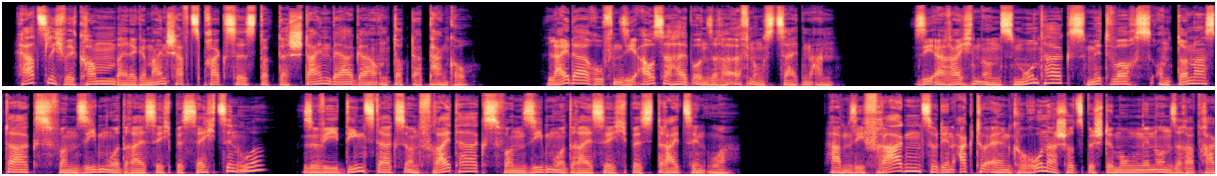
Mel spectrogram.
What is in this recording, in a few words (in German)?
Telefonansage Arztpraxis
